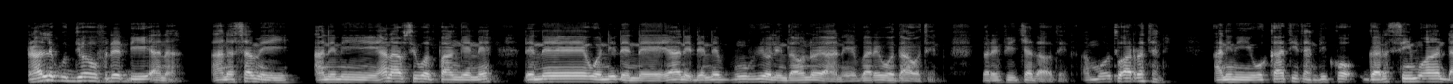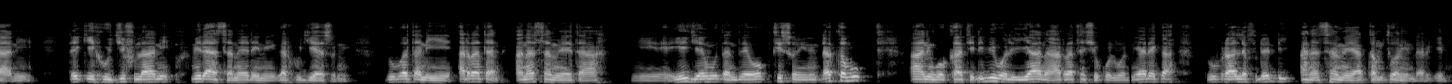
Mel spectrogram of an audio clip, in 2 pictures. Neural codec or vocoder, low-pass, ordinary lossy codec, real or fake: none; 7.2 kHz; none; real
